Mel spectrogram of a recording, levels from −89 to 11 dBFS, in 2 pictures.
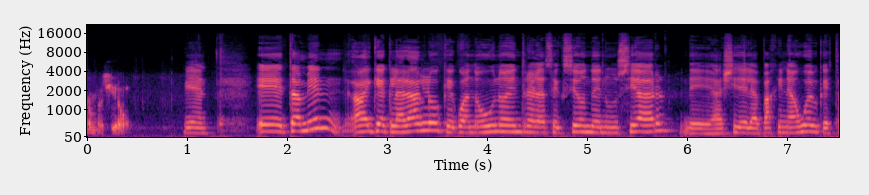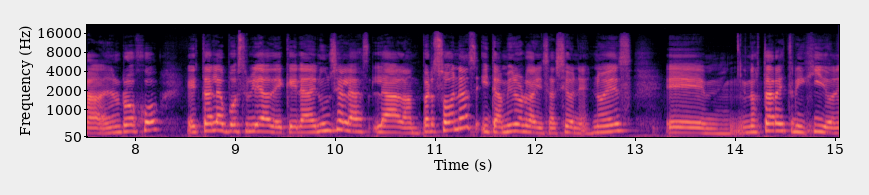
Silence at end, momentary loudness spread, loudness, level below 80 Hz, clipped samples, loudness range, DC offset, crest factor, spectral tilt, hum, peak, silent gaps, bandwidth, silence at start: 0 s; 8 LU; -19 LUFS; -50 dBFS; under 0.1%; 2 LU; under 0.1%; 18 dB; -3.5 dB/octave; none; -2 dBFS; none; 17 kHz; 0 s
